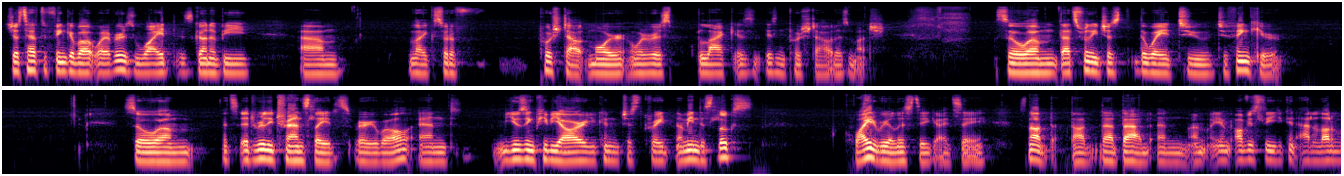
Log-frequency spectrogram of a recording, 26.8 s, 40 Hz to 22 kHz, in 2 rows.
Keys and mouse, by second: 0.1 click, 4.3 click, 7.5 click, 8.0 click, 8.5 click, 10.2 click, 12.3 middle click, 13.3 middle click, 14.3 middle click, 14.3-14.9 drag, 17.7-18.0 drag, 18.6 click, 20.8 click, 20.9 F1, 21.9 click, 22.7 Escape, 23.4 click, 24.7 click, 24.9 click.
